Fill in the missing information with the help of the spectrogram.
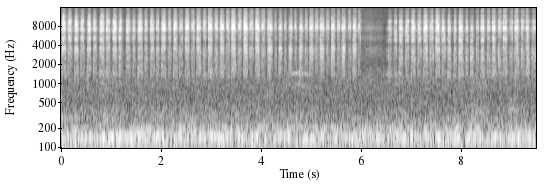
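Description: An orange felt-tip marker is rubbed in quick strokes over the velvet surface of a small, flat velvet-flocked paper poster card. The result is a steady, fast, bright scratchy rubbing over a constant low hum, with a brief pause in the bright strokes about two-thirds of the way through.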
